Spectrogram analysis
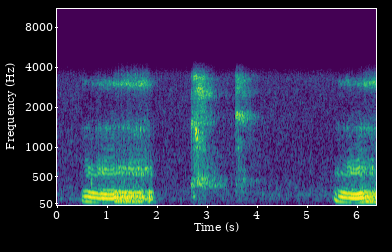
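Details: Female dog snoring in her sleep, described as sounding like a human: two long, low, rumbling snores on the in-breath, each followed by a quieter breathy exhale; ordinary snoring.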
